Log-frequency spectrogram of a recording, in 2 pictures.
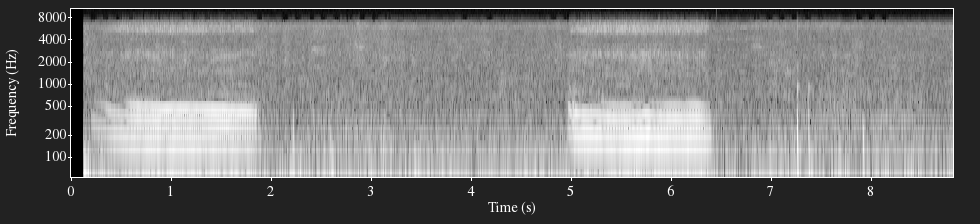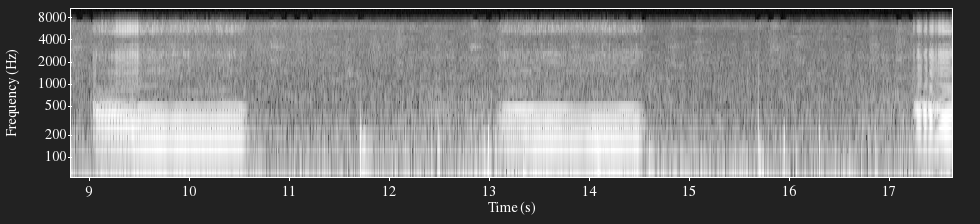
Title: my snoring kitten :)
